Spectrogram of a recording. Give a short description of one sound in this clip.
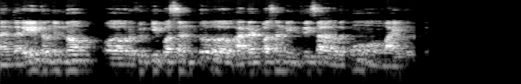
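A man speaks calmly and clearly into a close microphone.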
